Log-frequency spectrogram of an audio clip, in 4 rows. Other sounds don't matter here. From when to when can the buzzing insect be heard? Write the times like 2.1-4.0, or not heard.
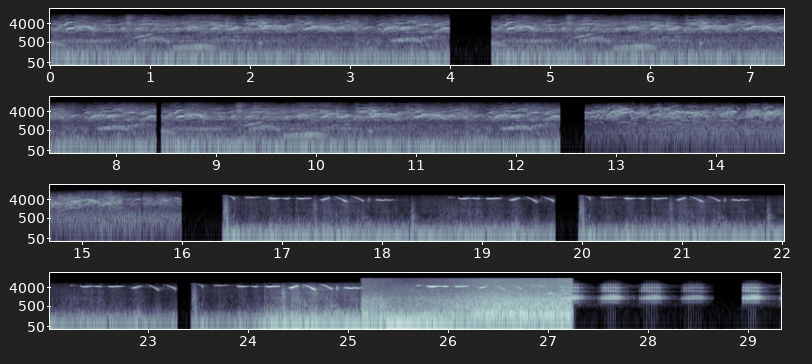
25.1-27.3.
